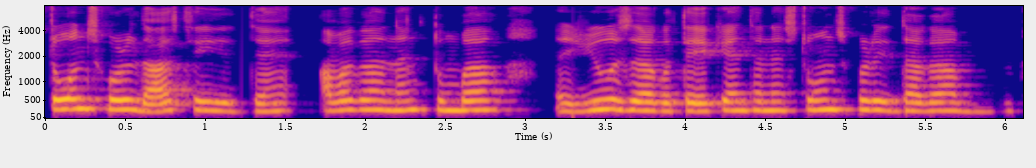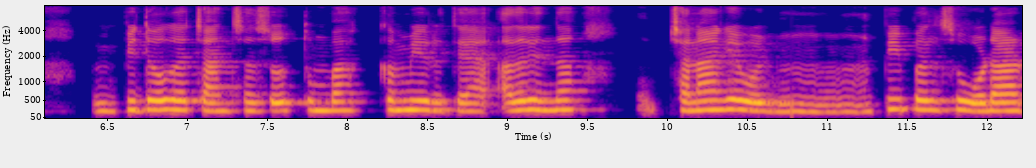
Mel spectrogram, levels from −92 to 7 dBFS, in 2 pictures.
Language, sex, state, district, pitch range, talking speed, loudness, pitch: Kannada, female, Karnataka, Mysore, 215-245 Hz, 125 wpm, -15 LUFS, 230 Hz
